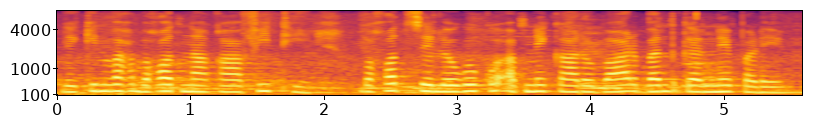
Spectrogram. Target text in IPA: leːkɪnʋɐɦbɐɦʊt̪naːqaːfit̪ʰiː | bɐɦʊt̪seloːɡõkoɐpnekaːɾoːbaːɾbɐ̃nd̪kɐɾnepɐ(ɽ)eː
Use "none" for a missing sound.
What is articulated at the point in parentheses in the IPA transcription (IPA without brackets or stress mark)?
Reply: ɽ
